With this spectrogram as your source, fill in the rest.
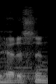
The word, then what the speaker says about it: Hedison: David Hedison holds a unique place in popular culture, as his name is part of the Statler Brothers song The Movies, rhyming with Thomas Edison.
